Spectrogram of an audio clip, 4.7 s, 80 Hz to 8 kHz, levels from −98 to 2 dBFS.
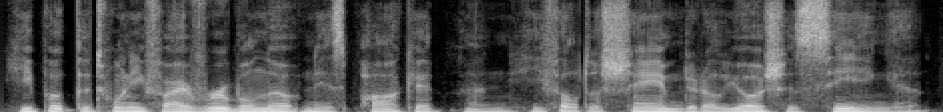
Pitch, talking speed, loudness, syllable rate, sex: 130 Hz, 230 wpm, -18 LUFS, 5.6 syllables/s, male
